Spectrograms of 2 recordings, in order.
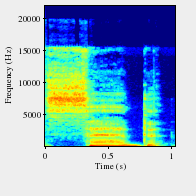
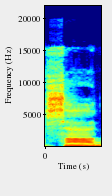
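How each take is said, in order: First: The first consonant sounds plain and light. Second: The first consonant sounds deep and emphatic. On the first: The speaker calls it wrong. "not sad" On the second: The speaker calls it right. "with a deeper sound"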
